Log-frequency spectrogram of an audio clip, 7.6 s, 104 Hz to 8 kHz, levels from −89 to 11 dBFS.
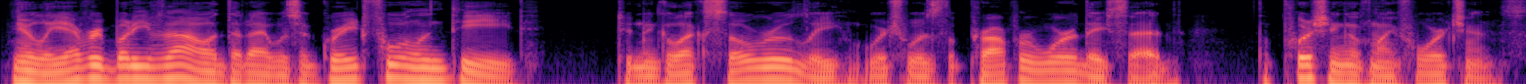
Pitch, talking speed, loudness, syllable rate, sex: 100 Hz, 190 wpm, -17 LUFS, 6.0 syllables/s, male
